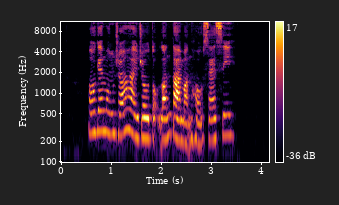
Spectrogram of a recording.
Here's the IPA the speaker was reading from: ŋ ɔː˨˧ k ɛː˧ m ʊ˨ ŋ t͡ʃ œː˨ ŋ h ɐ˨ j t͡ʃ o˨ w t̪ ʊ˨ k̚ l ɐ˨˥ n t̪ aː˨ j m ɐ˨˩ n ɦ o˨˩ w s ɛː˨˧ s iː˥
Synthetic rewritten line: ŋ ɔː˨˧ k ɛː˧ m ʊ˨ ŋ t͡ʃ œː˨˥ ŋ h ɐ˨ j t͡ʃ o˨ w t̪ ʊ˨ k̚ l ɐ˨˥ n t̪ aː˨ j m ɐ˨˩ n ɦ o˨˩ w s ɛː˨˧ s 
